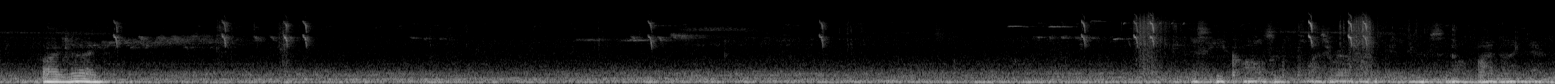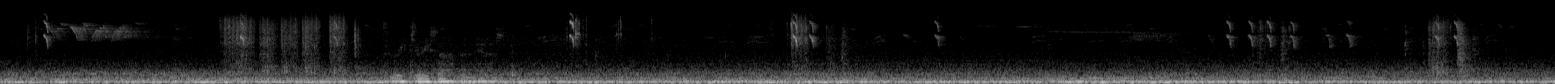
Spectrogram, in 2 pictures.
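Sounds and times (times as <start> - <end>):
steady low rumbling background: 0.0 - 31.0
bird calling in response: 0.9 - 3.3, 10.2 - 15.0, 15.8 - 17.1, 17.7 - 19.5, 20.6 - 22.2, 22.8 - 25.1, 27.8 - 30.6
speech: 19.9 - 20.7.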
